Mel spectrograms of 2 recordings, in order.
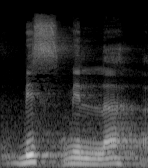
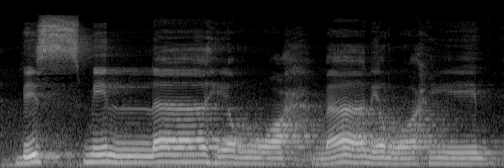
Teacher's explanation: Sin ini adalah huruf hams hams itu artinya mengalir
